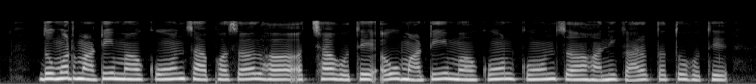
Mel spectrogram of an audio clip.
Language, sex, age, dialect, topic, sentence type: Chhattisgarhi, female, 18-24, Northern/Bhandar, agriculture, question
